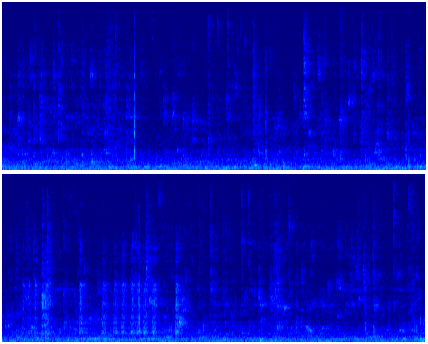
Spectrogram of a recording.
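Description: Quiet room tone: a steady low hum with a few faint scattered ticks.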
